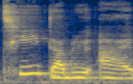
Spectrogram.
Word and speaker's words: Twi: It's Twi, but my husband told me you pronounce it Twi.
